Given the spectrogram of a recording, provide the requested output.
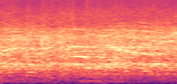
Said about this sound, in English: I can't hear you, man. There's a big crowd here.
